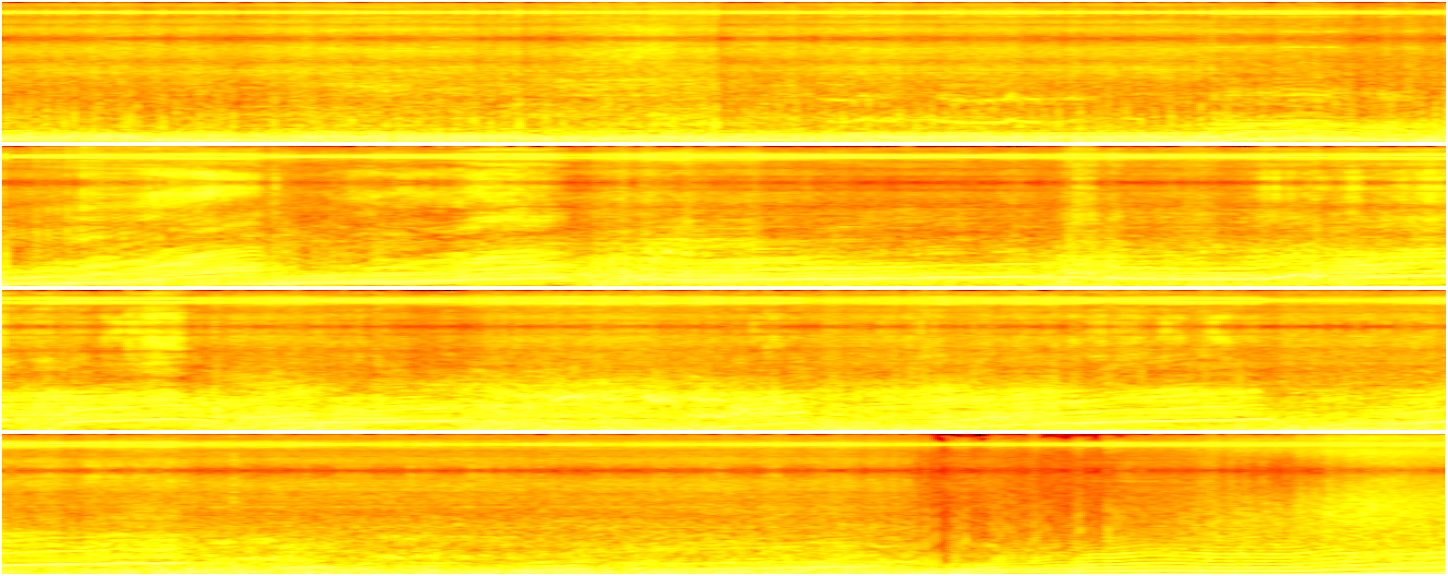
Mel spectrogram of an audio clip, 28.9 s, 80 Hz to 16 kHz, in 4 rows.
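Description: A 1991 Nissan 240SX's KA24DE four-cylinder engine with 248/248 cams and a 3-inch exhaust on a test pipe, idling steadily, then revved again and again in short rising-and-falling blips. Near the end it revs up once more as the car begins to roll forward.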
